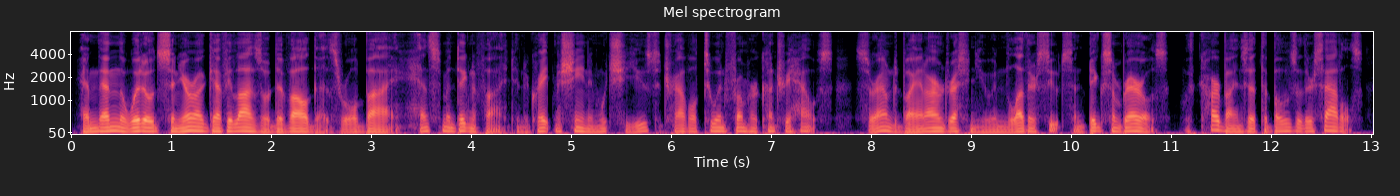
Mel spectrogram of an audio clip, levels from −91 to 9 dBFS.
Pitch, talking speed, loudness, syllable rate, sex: 90 Hz, 220 wpm, -21 LUFS, 6.2 syllables/s, male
